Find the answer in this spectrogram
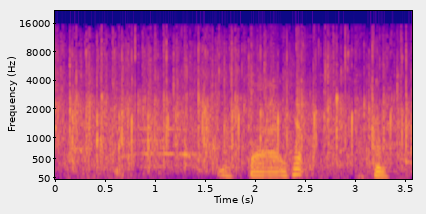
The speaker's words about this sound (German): einen kleinen großen Applaus mit uns zusammen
